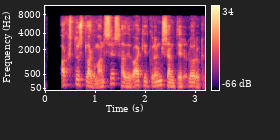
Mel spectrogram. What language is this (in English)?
Icelandic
